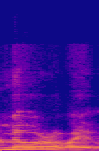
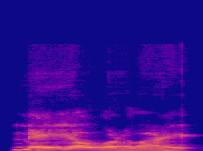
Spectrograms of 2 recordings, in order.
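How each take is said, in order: First: "Miller Lite" with a short i, like the beer; wrong name. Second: "MailerLite" with "Mailer" like mail; low, careful "MailerLite" with a long a in the first syllable; correct name. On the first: Coach contrasting the beer with the email platform, wrong name. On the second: Coach correcting how her accent makes it sound, correct name. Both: Shown as a demonstration. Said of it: "that's not Miller Lite like the beer".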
